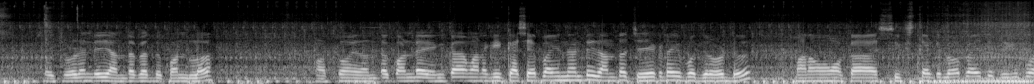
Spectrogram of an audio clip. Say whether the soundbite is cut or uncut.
uncut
